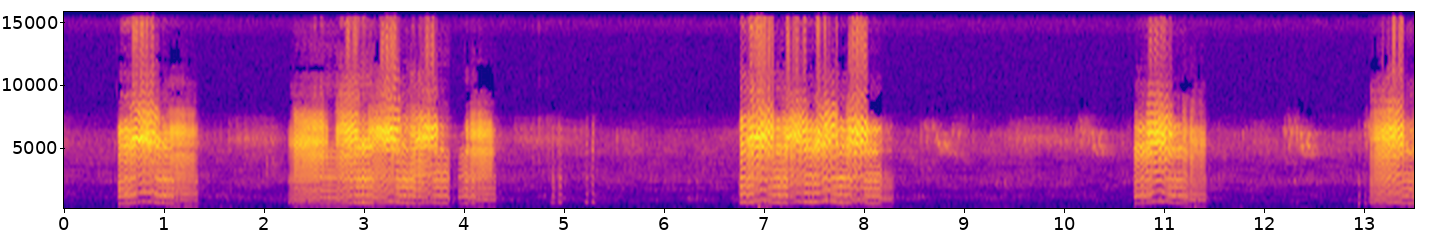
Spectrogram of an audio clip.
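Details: A bat's loud, grating, stuttering squeals come in a long run of clustered bursts, some pulsed in quick triplets, with pauses between groups and faint high whining in the background.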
